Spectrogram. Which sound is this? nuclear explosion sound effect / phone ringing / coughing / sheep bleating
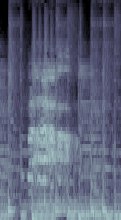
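sheep bleating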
